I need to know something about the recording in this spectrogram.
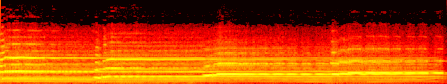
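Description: Orchestral film score: a melody of long held notes stepping upward in pitch, over sustained chords.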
